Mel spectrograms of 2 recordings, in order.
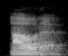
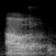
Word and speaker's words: out of: Aqui, antes de seguir, eu gostaria de fazer uma pausa para explicar essa junção aqui, out of, aura, né? Você pronuncia-se aura.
